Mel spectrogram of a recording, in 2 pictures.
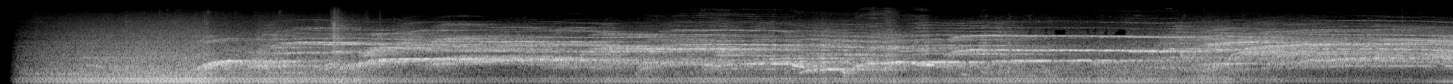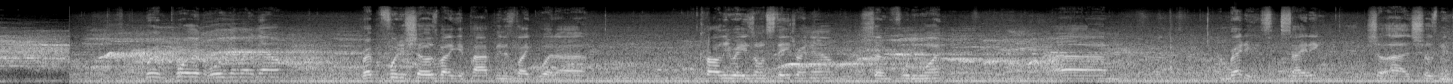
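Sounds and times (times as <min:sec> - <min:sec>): steady low hum: 0:00.1 - 0:29.0
emergency vehicle siren wailing: 0:00.7 - 0:26.6.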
